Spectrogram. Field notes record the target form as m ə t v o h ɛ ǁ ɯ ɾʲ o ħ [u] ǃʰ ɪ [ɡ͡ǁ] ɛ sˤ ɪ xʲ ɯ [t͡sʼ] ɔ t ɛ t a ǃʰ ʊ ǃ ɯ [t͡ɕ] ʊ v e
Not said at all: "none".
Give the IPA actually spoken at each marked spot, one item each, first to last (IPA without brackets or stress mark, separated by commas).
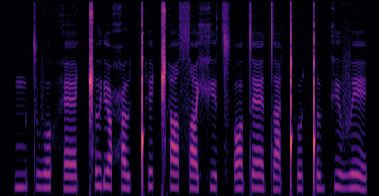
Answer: ɯ, ǁʰ, t͡sʼ, kʲ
